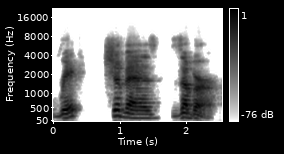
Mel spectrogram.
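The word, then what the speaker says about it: Rick Chávez Zbur: am honored to have the organization's executive director rick chavez zuber did i say that correctly yes you did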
